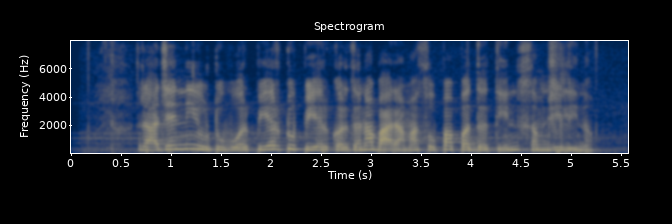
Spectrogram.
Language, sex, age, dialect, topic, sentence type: Marathi, female, 36-40, Northern Konkan, banking, statement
